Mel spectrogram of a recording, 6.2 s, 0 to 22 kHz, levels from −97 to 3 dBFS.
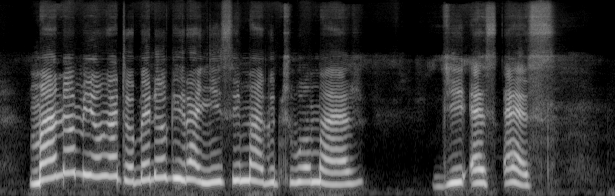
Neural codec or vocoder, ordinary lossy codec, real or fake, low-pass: codec, 44.1 kHz, 7.8 kbps, DAC; none; fake; none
